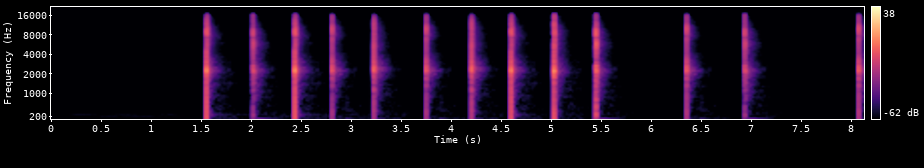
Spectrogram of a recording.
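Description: A drum sample from the EZdrummer 2 plugin, triggered about a dozen times at an uneven, hand-played pace. Each hit is a short sharp crack that dies away at once, with dead silence between hits.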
